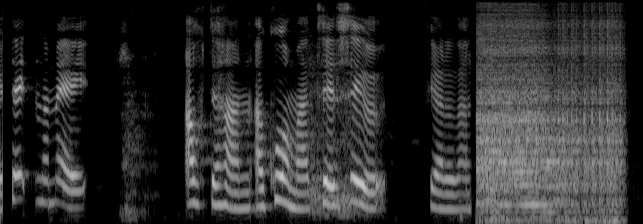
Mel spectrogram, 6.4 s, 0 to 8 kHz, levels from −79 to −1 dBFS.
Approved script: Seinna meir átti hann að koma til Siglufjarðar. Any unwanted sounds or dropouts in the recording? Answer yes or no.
yes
